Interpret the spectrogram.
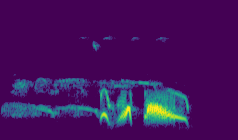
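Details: Spotted dove cooing to provoke a fight: a soft low murmur, then two short rising coos and a longer falling coo, the whole phrase lasting under two seconds.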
